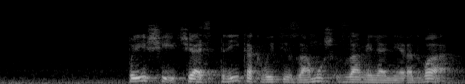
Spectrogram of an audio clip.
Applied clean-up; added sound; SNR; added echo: none; none; none; none.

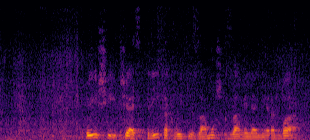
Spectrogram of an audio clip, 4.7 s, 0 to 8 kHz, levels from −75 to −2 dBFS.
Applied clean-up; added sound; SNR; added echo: none; Waves, surf; 15 dB; none.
